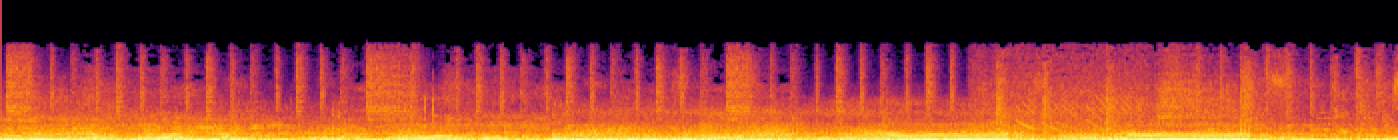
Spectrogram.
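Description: Snowmobile engine revving up and down again and again as the sled works through deep snow, its pitch rising and falling several times and holding steadier near the end. A music track with a steady beat plays underneath.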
